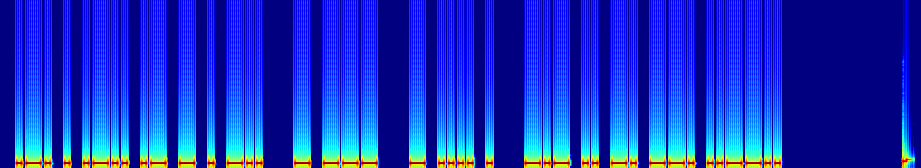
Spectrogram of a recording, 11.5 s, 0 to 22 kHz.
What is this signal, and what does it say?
Morse code, heard as a keyed tone, about 20 wpm, 700 Hz. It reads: RELATED TO THE KING?
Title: Sentences from Top 1400 Words 20wpm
